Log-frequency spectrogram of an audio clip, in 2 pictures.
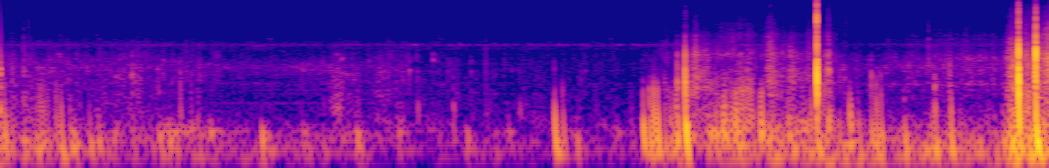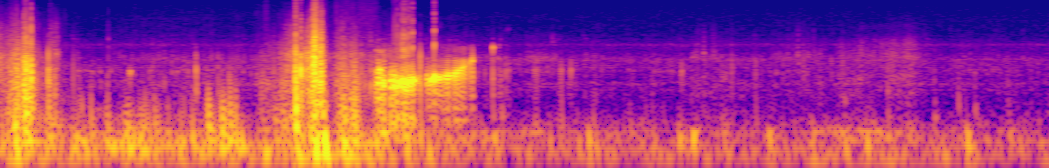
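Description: Irregular low rumbling and gurgling from the belly with a brief squeaky groan, typical stomach growling.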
